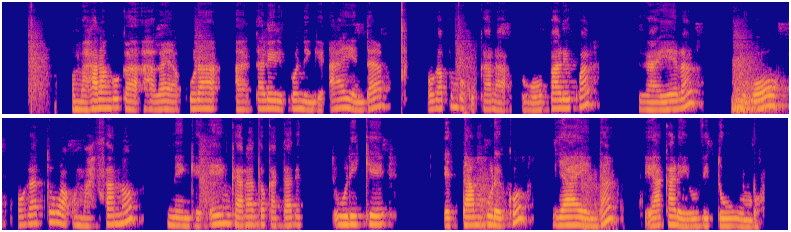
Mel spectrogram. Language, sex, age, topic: Oshiwambo, female, 36-49, finance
